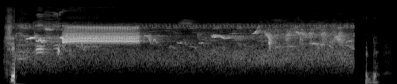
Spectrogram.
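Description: Blackbird song: a brief opening note, then a harsh, buzzy, high-pitched trill that wavers for about three seconds before stopping abruptly.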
